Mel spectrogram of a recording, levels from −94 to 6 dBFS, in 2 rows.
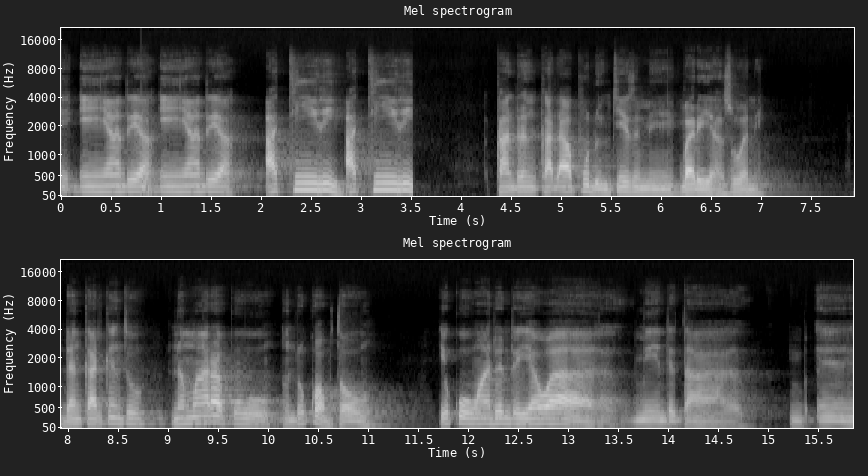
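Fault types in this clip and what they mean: Doubled audio track: from about 0.8 s to 3.5 s the speech is heard twice, with a second full-band copy trailing roughly 0.7 s behind and sitting at about the same level as the original. It's a clean duplicate with no decay or room colour, and it drops in and out abruptly at those edges, so it isn't an echo. The likely cause is the signal being picked up again through a slower path, or an edit leaving two offset copies stacked.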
